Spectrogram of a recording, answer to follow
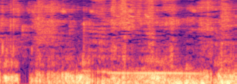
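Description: Near silence: faint outdoor background, with a faint thin steady tone in the second half.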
